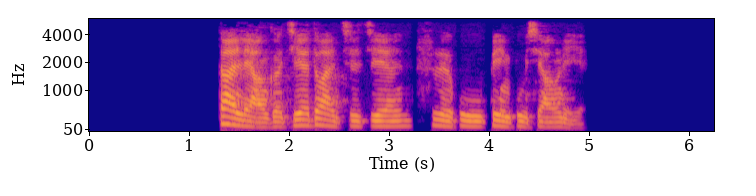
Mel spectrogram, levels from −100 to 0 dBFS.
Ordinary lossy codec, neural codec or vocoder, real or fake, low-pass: Opus, 64 kbps; none; real; 5.4 kHz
